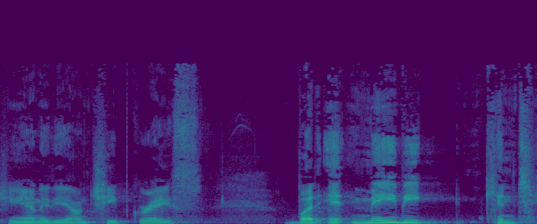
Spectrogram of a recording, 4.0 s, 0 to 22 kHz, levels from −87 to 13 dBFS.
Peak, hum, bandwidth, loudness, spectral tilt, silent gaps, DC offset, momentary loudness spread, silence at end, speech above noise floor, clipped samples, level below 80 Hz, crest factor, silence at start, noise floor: -12 dBFS; none; 16 kHz; -32 LUFS; -4.5 dB/octave; none; under 0.1%; 15 LU; 0 s; 25 dB; under 0.1%; -76 dBFS; 20 dB; 0 s; -56 dBFS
